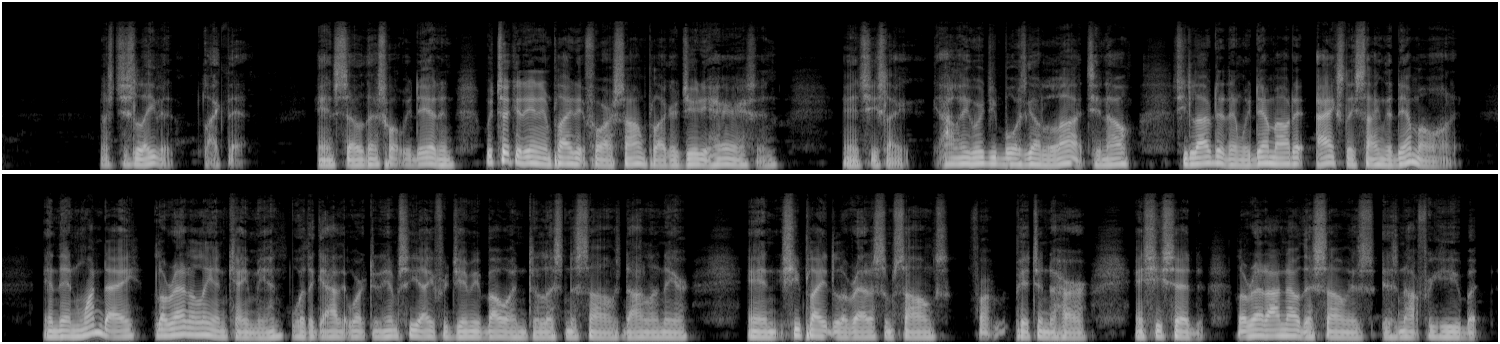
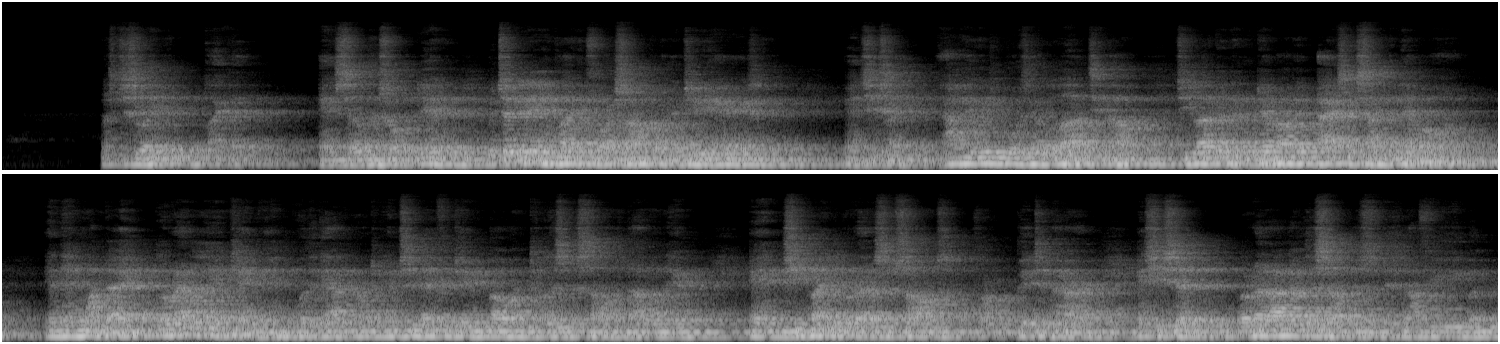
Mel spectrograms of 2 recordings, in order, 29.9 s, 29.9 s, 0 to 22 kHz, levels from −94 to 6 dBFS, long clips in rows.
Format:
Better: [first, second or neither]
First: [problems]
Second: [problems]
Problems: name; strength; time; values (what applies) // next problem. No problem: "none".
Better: first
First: none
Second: room echo; strong; dies away in 2.5 s // off-mic speech; far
